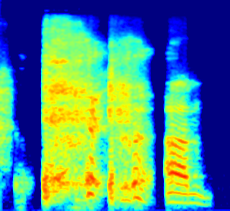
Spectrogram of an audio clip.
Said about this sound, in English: You'll excuse me, I'm just coughing a little bit.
